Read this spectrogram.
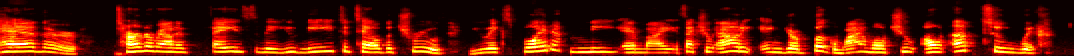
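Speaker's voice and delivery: high, slow, deliberate drawn-out put-on voice. Retelling a confrontation, acting out the accuser: imitating Whitney. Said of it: "And this is Whitney, y'all".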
